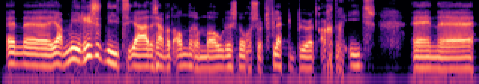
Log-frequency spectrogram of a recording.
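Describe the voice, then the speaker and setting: A man's voice: on the low side, unhurried, dry recording, clean studio sound. A man co-hosting a podcast in casual chat about games, rambling with many fillers and restarts. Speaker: podcast co-host.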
